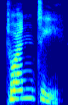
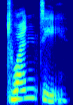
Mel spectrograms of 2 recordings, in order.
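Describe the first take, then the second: Both takes have the same delivery.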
